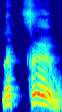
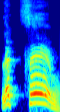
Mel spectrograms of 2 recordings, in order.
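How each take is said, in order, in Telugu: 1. రెండు s శబ్దాలు ఒకటిగా కలిసిపోతాయి. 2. రెండు s శబ్దాలు ఒకటిగా కలిసిపోతాయి.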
